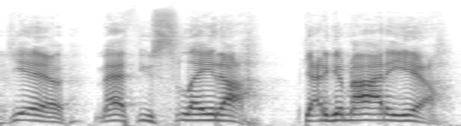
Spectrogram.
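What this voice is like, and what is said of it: Poor put-on Boston accent. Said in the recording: “that was a terrible Boston accent”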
